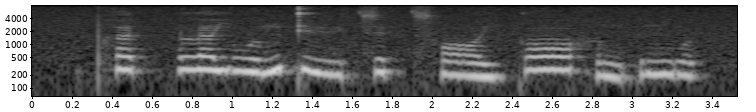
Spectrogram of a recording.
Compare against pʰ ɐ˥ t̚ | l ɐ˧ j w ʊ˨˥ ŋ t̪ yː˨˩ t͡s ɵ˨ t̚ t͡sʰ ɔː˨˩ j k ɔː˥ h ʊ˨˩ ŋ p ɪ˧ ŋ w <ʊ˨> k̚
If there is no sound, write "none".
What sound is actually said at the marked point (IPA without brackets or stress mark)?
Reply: ʊ˨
